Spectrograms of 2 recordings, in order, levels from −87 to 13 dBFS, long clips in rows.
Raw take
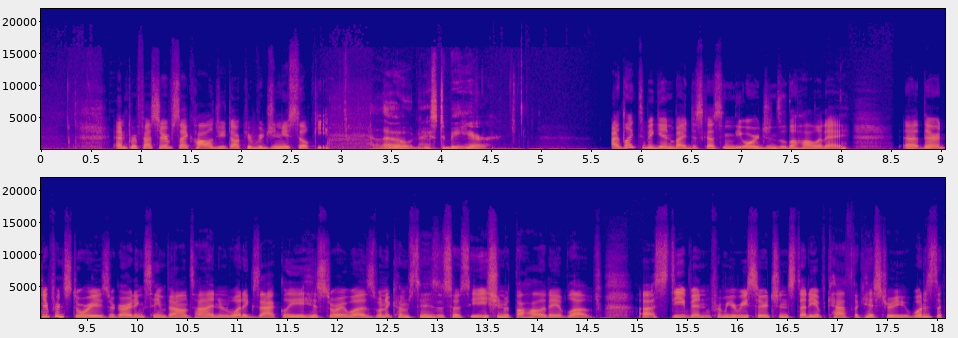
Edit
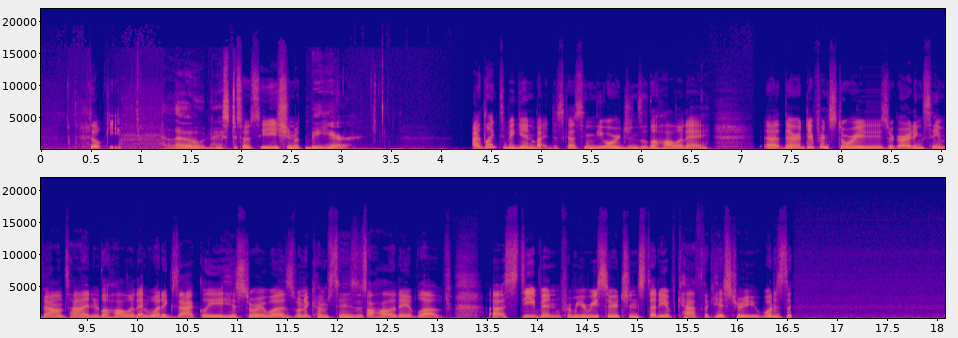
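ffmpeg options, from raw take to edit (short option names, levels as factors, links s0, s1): -filter_complex "[0:a]asplit=15[s0][s1][s2][s3][s4][s5][s6][s7][s8][s9][s10][s11][s12][s13][s14];[s0]atrim=end=0.492[s15];[s1]atrim=start=2.568:end=4.042[s16];[s2]atrim=start=13.098:end=13.792[s17];[s3]atrim=start=4.038:end=6.39,asetpts=PTS-STARTPTS,afade=t=out:st=2.348:d=0.004:c=hsin:silence=0.199526[s18];[s4]atrim=start=6.39:end=9.652,asetpts=PTS-STARTPTS,afade=t=in:d=0.4:silence=0.199526[s19];[s5]atrim=start=9.628:end=9.652[s20];[s6]atrim=start=9.628:end=9.652[s21];[s7]atrim=start=9.628:end=9.652[s22];[s8]atrim=start=9.628:end=9.652[s23];[s9]atrim=start=9.628:end=9.652[s24];[s10]atrim=start=9.628:end=9.652[s25];[s11]atrim=start=9.628:end=10.872[s26];[s12]atrim=start=7.458:end=7.902[s27];[s13]atrim=start=10.868:end=13.102[s28];[s14]atrim=start=13.788[s29];[s15][s16]acrossfade=d=0.004:c1=hsin:c2=hsin[s30];[s30][s17]acrossfade=d=0.004:c1=hsin:c2=hsin[s31];[s18][s19]concat=n=2:v=0:a=1[s32];[s31][s32]acrossfade=d=0.004:c1=hsin:c2=hsin[s33];[s33][s20]acrossfade=d=0.004:c1=hsin:c2=hsin[s34];[s34][s21]acrossfade=d=0.004:c1=hsin:c2=hsin[s35];[s35][s22]acrossfade=d=0.004:c1=hsin:c2=hsin[s36];[s36][s23]acrossfade=d=0.004:c1=hsin:c2=hsin[s37];[s37][s24]acrossfade=d=0.004:c1=hsin:c2=hsin[s38];[s38][s25]acrossfade=d=0.004:c1=hsin:c2=hsin[s39];[s39][s26]acrossfade=d=0.004:c1=hsin:c2=hsin[s40];[s40][s27]acrossfade=d=0.004:c1=hsin:c2=hsin[s41];[s41][s28]acrossfade=d=0.004:c1=hsin:c2=hsin[s42];[s42][s29]acrossfade=d=0.004:c1=hsin:c2=hsin"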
